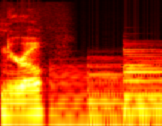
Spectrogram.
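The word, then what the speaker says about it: Nrvnqsr: and spellings of gnomes it's like neuro chaos it's spelt nerve and kisser and you know not even really gonna know that it's pronounced Nero and there's like three different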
